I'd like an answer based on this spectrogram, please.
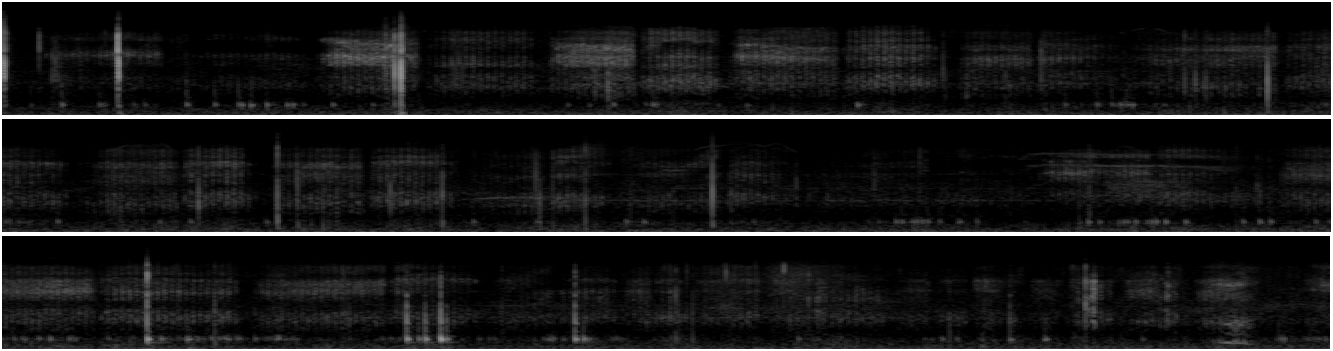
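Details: A stray cat perched on a lap at a park bench purrs continuously while being petted, recorded with a GoPro; the deep, even rumble is broken by a few sharp taps and rustles from handling.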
